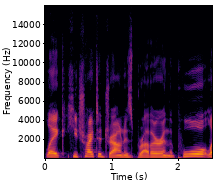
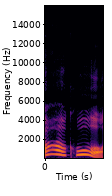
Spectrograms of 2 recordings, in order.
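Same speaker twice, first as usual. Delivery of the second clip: put-on very high, condescending, talking-to-a-child voice; 13 semitones higher than usual. Retelling a wife answering her husband, in a mock talking-to-a-child voice. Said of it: "sounded like a woman talking to her child".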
